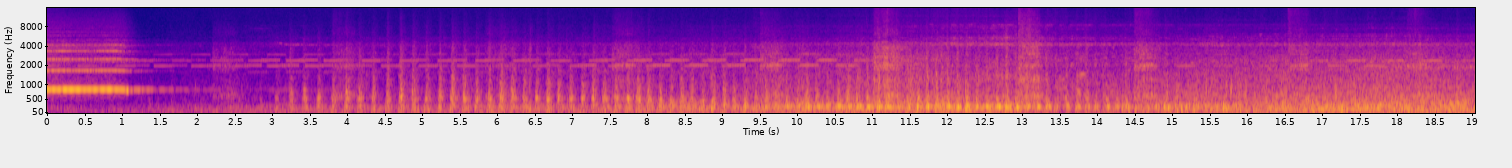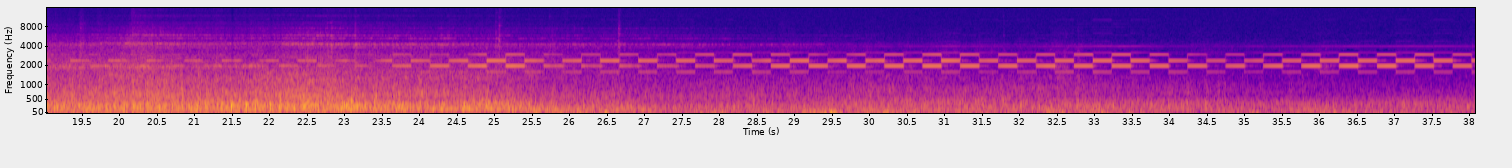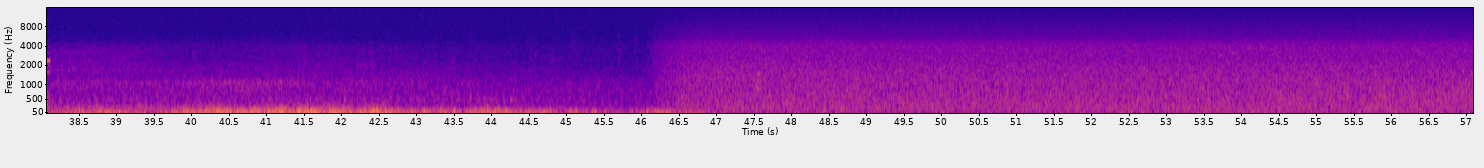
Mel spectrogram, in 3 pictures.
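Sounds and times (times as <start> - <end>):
two-tone crossing alarm warble: 0.0 - 38.2
steam train rumbling past: 0.0 - 44.2.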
